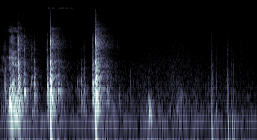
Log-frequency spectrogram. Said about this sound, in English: Before we can talk to Daniel, we have to knock on the clock. Right here. Daniel? Daniel? No. Are you there? We'll just knock one more time.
